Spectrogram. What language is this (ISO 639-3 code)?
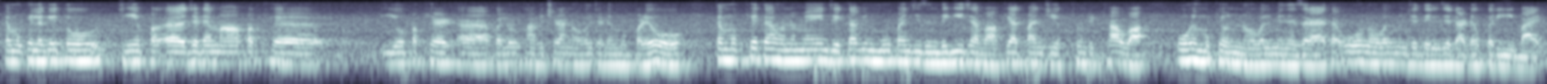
snd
